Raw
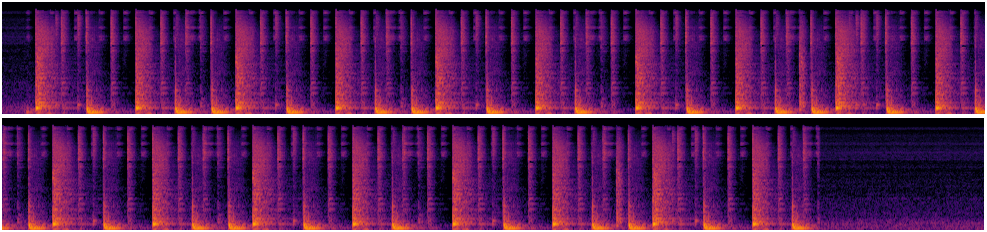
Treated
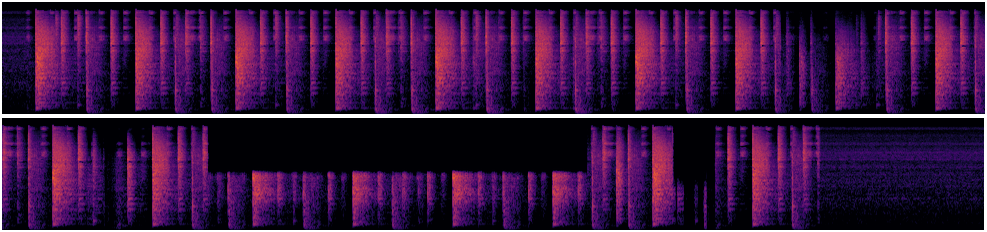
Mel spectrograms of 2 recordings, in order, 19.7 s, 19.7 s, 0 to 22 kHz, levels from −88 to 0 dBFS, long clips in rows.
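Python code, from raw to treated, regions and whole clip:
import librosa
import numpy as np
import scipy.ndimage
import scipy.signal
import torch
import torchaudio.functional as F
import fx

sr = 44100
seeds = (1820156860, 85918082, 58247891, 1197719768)

y = fx.chain(x, sr, fx.low_shelf(hz=250.0, db=6.0),
    fx.echo_single(ms=371, db=-23.0), at=(3.35, 6.27))
y = fx.chain(y, sr, fx.halfwave_gain(db=-12.0),
    fx.lowpass(hz=1100.0, slope=6), at=(7.78, 8.76))
y = fx.chain(y, sr, fx.lowpass(hz=3600.0, slope=12),
    fx.over_compress(threshold_db=-34.0, ratio=-0.5), at=(10.68, 11.29))
y = fx.chain(y, sr, fx.lower_of_two(delay_ms=0.74),
    fx.lowpass(hz=3300.0, slope=12),
    fx.resample_bad(factor=8, down='none', up='filtered'), at=(11.88, 15.68))
y = fx.chain(y, sr, fx.steep_lowpass(hz=1600.0, slope=48),
    fx.level_steps(step_db=23), at=(16.53, 16.96))
y = scipy.signal.sosfilt(scipy.signal.butter(2, 1500.0, 'highpass', fs=sr, output='sos'), y)
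y = fx.peak_eq(y, sr, hz=3400.0, db=5.0, octaves=1.9)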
